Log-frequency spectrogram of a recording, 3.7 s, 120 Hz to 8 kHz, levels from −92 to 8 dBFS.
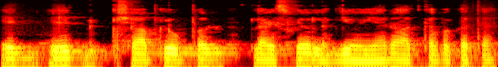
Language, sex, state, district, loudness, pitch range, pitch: Hindi, male, Delhi, New Delhi, -17 LUFS, 90-100 Hz, 95 Hz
